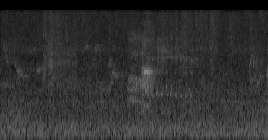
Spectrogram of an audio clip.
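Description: A bird calling outdoors, once about three seconds in and briefly again near the end, over a steady background hiss.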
